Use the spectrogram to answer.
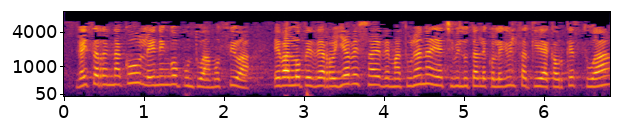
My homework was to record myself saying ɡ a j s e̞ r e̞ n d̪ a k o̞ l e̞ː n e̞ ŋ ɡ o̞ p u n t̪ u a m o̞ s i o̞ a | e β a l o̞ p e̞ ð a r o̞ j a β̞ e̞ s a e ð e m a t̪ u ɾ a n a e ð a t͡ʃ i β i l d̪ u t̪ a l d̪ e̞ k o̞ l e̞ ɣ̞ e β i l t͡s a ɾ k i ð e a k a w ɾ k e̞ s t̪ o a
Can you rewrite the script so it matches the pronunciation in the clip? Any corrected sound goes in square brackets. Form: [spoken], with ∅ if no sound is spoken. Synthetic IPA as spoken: ɡ a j s e̞ r e̞ n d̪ a k o̞ l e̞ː n e̞ ŋ ɡ o̞ p u n t̪ u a m o̞ s i o̞ a | e β a l o̞ p e̞ ð [e] r o̞ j a β̞ e̞ s a e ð e m a t̪ u ɾ a n a e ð a t͡ʃ i β i l d̪ u t̪ a l d̪ e̞ k o̞ l e̞ ɣ̞ e β i l t͡s a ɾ k i ð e a k a w ɾ k e̞ s t̪ [u] a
